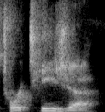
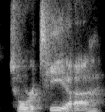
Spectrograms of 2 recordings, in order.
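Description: First: The double L sounds like an English J. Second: The double L sounds like an English Y. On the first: This is how it is said in Medellin. "they pronounce the double L as a J instead of a Y" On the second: This is how it is said in Mexico. "what is tortilla in Mexico"

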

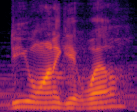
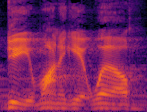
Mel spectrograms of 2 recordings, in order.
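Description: First: It is said in a gentle, caring tone. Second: It is said in a harsh, blunt tone.

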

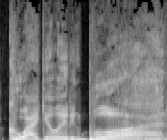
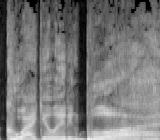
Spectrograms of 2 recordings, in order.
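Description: First: It is said in a growling heavy metal voice. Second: The same.

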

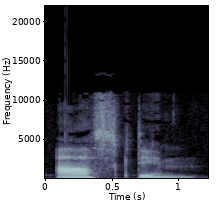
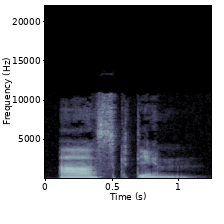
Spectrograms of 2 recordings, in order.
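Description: First: The H at the start of him is dropped. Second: The H at the start of him is dropped.

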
